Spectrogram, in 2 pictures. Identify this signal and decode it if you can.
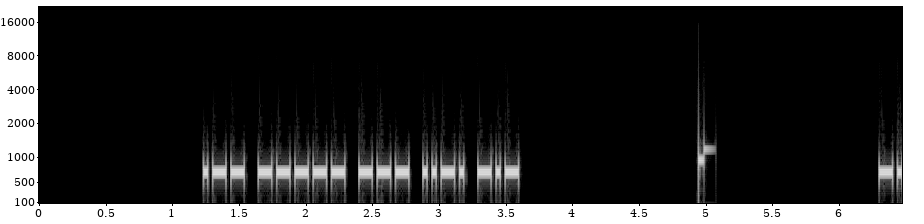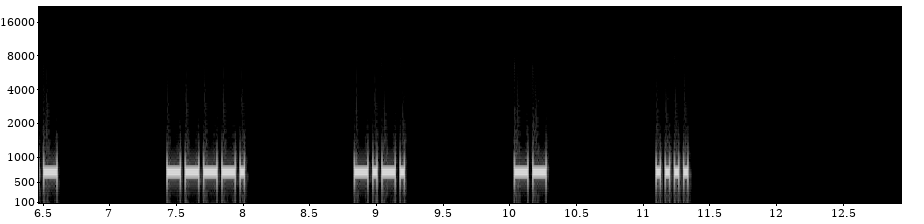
Morse code, heard as a keyed tone, about 36 wpm, spaced as for 15 wpm, 700 Hz. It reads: W0OFK K9CMH
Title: USA Call Signs - 5 Characters - 8x Character Spacing - 35wpm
